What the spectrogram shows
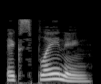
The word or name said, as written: explaining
